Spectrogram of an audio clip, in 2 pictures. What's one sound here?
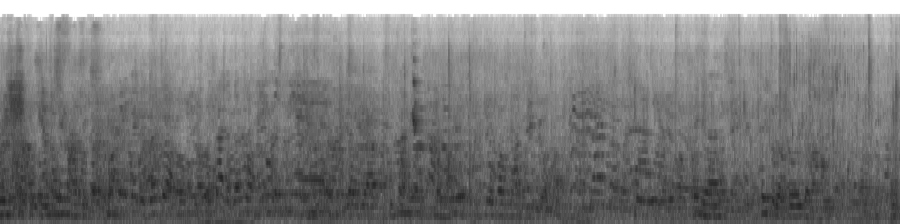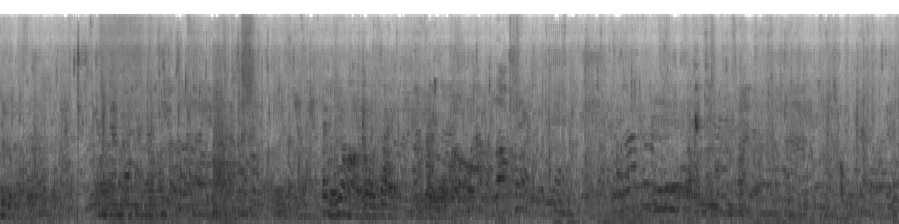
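Water sloshes and drips as hands move through it.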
